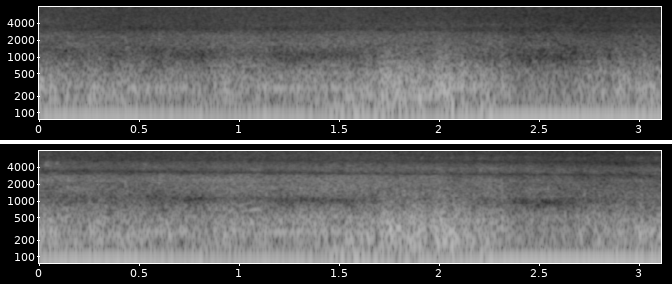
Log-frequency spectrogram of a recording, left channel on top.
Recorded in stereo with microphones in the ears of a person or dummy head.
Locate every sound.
0.0 s a vehicle: 35° right (ahead or behind)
